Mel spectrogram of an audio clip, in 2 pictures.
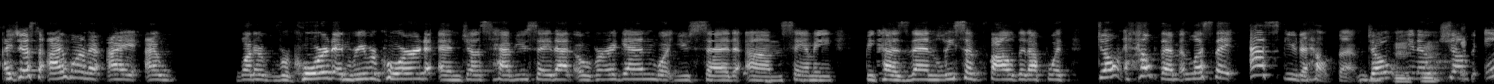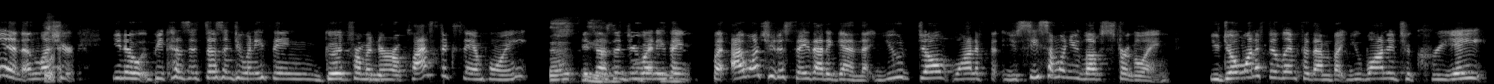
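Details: Adult woman speaking; normal speech.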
